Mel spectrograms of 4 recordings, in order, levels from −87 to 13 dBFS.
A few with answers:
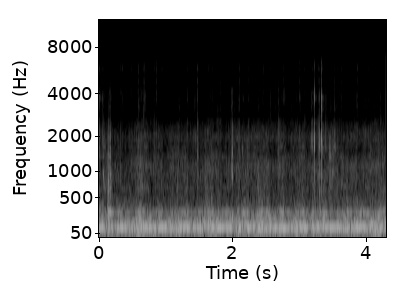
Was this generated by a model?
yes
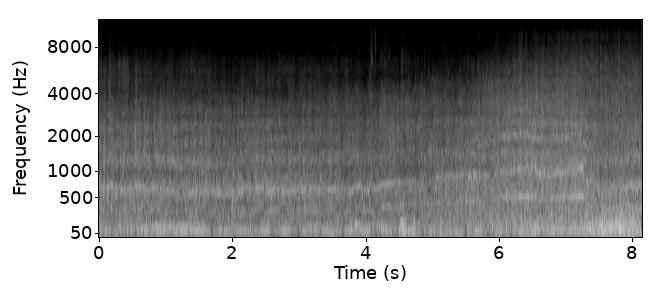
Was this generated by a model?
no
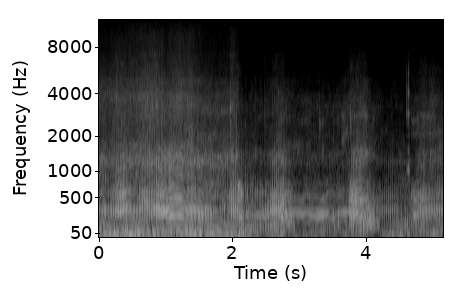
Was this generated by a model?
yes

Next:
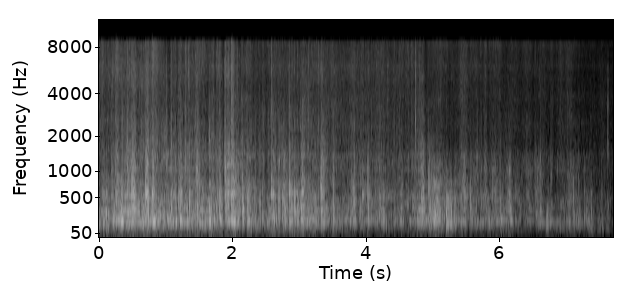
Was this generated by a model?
yes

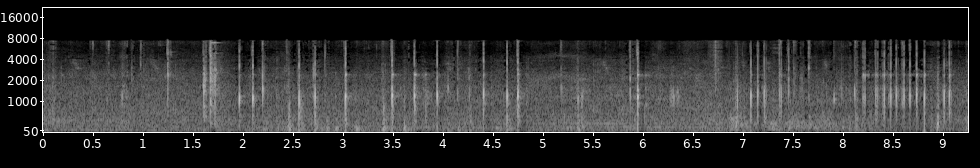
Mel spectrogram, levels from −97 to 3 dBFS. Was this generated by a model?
no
